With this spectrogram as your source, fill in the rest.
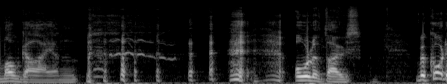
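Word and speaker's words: Milngavie: And Milgavy rather than Mulguy and all of those.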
